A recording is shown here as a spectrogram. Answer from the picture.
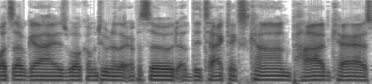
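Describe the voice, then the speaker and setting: A man with a Southern US accent and a fairly low pitch, on a very clean recording with a silent background. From North Louisiana, US South. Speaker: podcast host. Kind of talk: casual interview chat. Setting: podcast recording.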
